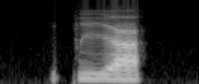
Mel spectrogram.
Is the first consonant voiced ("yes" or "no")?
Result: no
